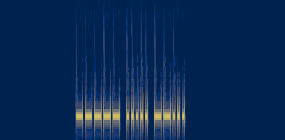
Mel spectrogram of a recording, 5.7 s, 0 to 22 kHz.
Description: Morse code, heard as a keyed tone, about 28 wpm, 700 Hz. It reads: 057
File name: Speed-Racing - Three Letter-Number Combinations - 22wpm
